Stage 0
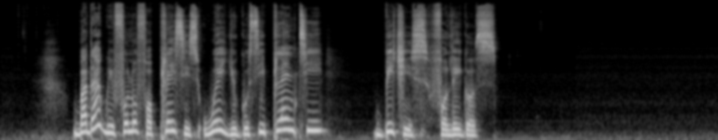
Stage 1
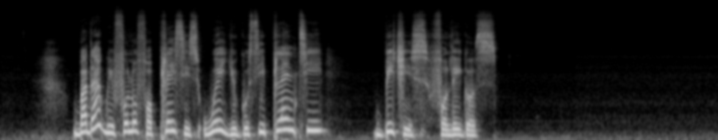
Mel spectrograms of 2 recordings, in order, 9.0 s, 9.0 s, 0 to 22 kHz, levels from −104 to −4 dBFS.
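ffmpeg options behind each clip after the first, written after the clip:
ffmpeg -i in.wav -af "lowpass=3900" out.wav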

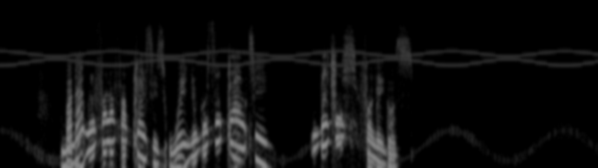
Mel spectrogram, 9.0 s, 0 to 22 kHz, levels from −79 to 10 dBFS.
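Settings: ffmpeg -i in.wav -af "aeval=exprs='val(0)+0.00398*sin(2*PI*5300*n/s)':channel_layout=same,aeval=exprs='val(0)*sin(2*PI*550*n/s+550*0.65/0.59*sin(2*PI*0.59*n/s))':channel_layout=same,volume=-2.5dB" out.wav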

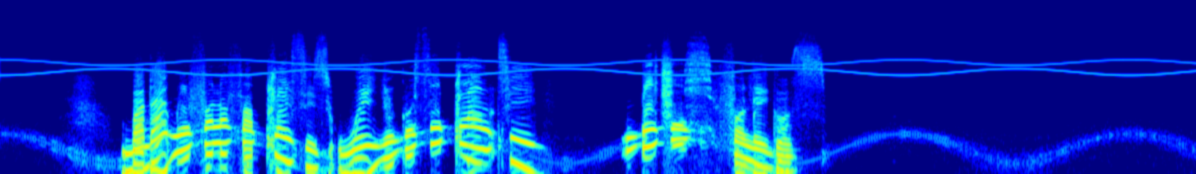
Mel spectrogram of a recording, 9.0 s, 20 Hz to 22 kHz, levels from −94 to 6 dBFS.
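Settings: ffmpeg -i in.wav -af "adynamicsmooth=sensitivity=1:basefreq=5000" out.wav

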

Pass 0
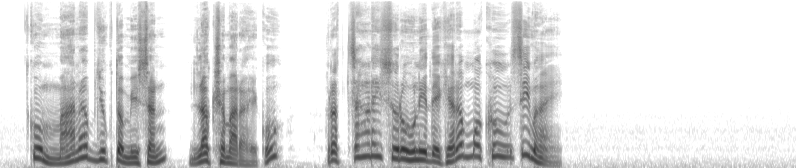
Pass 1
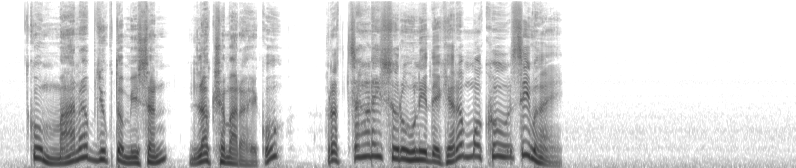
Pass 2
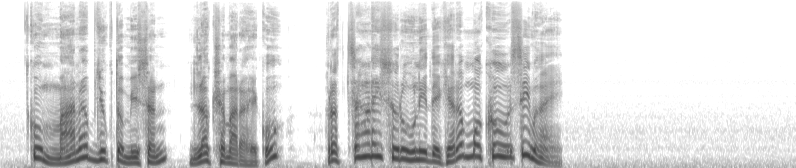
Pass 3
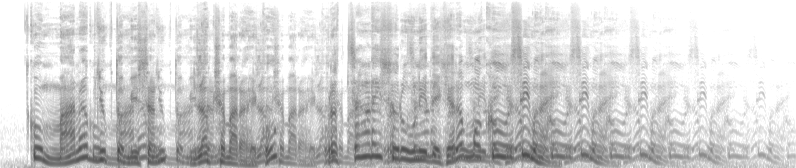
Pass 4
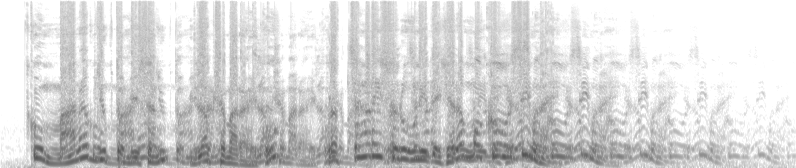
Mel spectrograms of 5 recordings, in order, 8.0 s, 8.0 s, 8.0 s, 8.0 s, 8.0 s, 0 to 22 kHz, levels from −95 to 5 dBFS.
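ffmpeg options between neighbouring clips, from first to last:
ffmpeg -i in.wav -filter_complex "[0:a]acrossover=split=330|2300[link_01][link_02][link_03];[link_02]acompressor=threshold=-32dB:ratio=6[link_04];[link_03]alimiter=level_in=3dB:limit=-24dB:level=0:latency=1:release=58,volume=-3dB[link_05];[link_01][link_04][link_05]amix=inputs=3:normalize=0,volume=7dB" out.wav
ffmpeg -i in.wav -filter_complex "[0:a]acrossover=split=260|1800|4400[link_01][link_02][link_03][link_04];[link_01]acompressor=threshold=-34dB:ratio=4[link_05];[link_02]acompressor=threshold=-25dB:ratio=4[link_06];[link_03]acompressor=threshold=-45dB:ratio=4[link_07];[link_04]acompressor=threshold=-46dB:ratio=4[link_08];[link_05][link_06][link_07][link_08]amix=inputs=4:normalize=0" out.wav
ffmpeg -i in.wav -af "aecho=1:1:590|1180|1770|2360|2950:0.355|0.153|0.0656|0.0282|0.0121,volume=-5.5dB" out.wav
ffmpeg -i in.wav -filter_complex "[0:a]acrossover=split=1300[link_01][link_02];[link_02]aeval=exprs='(mod(100*val(0)+1,2)-1)/100':channel_layout=same[link_03];[link_01][link_03]amix=inputs=2:normalize=0,flanger=delay=6.6:depth=9.1:regen=-33:speed=0.9:shape=triangular" out.wav

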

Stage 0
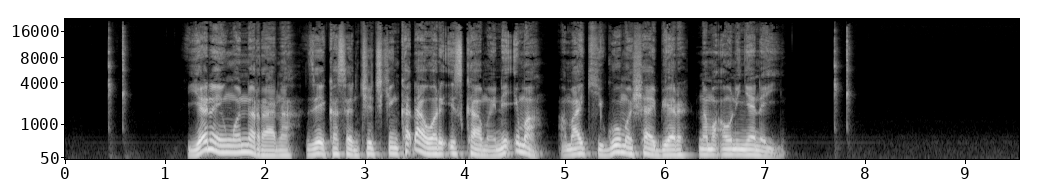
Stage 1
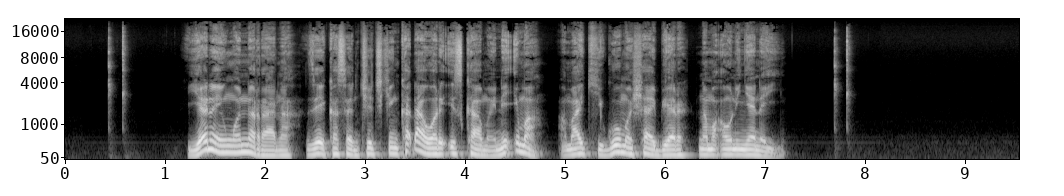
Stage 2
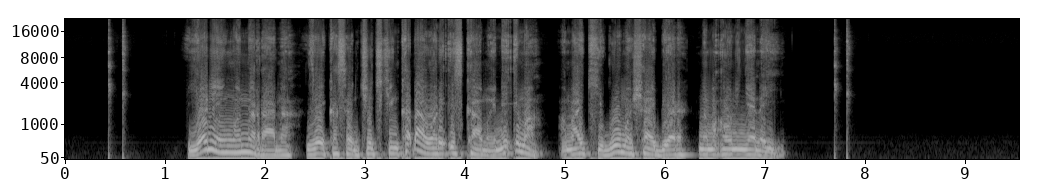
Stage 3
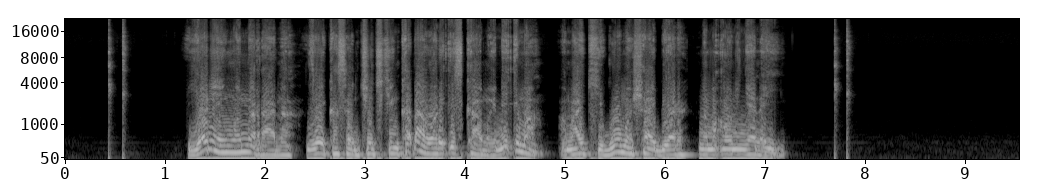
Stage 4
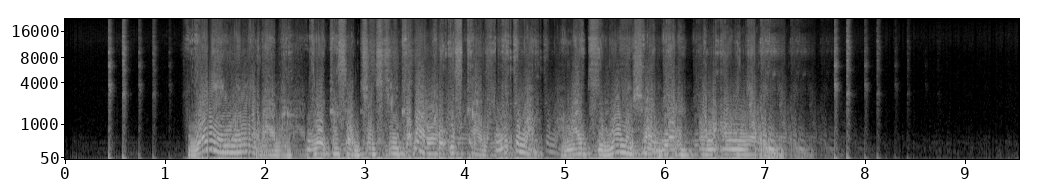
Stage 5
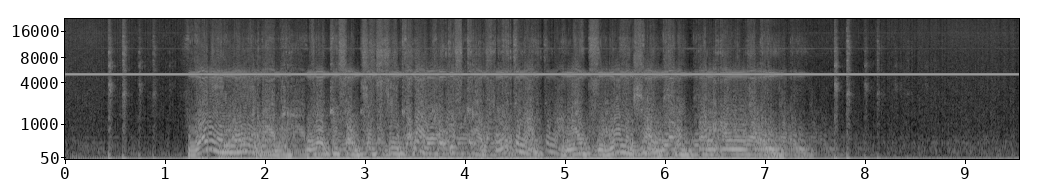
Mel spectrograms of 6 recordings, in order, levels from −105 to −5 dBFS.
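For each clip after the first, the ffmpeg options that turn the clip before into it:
ffmpeg -i in.wav -af "equalizer=frequency=13000:width_type=o:width=1.2:gain=11" out.wav
ffmpeg -i in.wav -af "acompressor=threshold=-22dB:ratio=2.5,aeval=exprs='(tanh(31.6*val(0)+0.65)-tanh(0.65))/31.6':channel_layout=same,volume=-5.5dB" out.wav
ffmpeg -i in.wav -af "flanger=delay=1.8:depth=8.5:regen=-28:speed=0.48:shape=triangular,volume=4dB" out.wav
ffmpeg -i in.wav -filter_complex "[0:a]aeval=exprs='max(val(0),0)':channel_layout=same,asplit=2[link_01][link_02];[link_02]aecho=0:1:302|604|906:0.266|0.0639|0.0153[link_03];[link_01][link_03]amix=inputs=2:normalize=0,volume=10.5dB" out.wav
ffmpeg -i in.wav -af "aeval=exprs='val(0)+0.5*0.00316*sgn(val(0))':channel_layout=same,aeval=exprs='val(0)+0.00708*sin(2*PI*5100*n/s)':channel_layout=same,asoftclip=type=tanh:threshold=-37.5dB,volume=3dB" out.wav

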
